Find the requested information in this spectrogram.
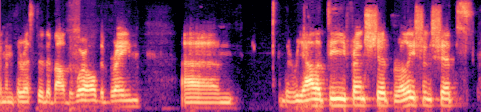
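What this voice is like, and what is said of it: French Canadian accent in English. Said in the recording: “our funny accent ... we are two uh, French native guys. I'm from Quebec”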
